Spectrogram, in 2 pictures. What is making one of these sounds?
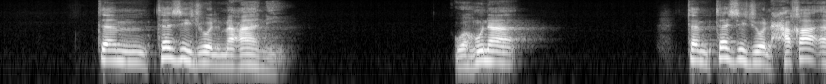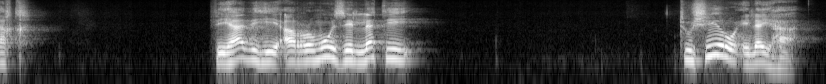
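A middle-aged man speaks with animation into a close microphone, in bursts with silent pauses.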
